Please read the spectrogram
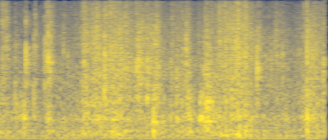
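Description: Christmas wrapping paper being torn and crinkled by hand, a continuous rustling crackle.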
